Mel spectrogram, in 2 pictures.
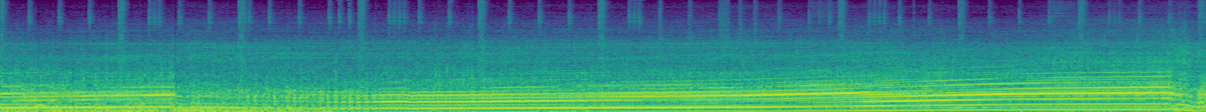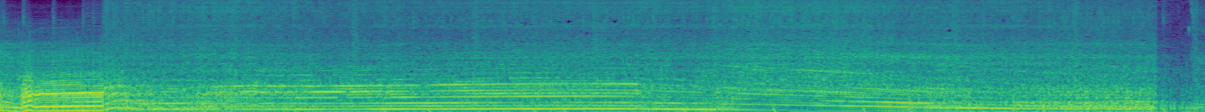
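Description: Suzuki GSX-R sportbike's inline-four engine under way, its pitch climbing steadily as it accelerates, dipping sharply about halfway through, then holding steady before easing off and picking up again near the end. Wind noise runs under it.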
